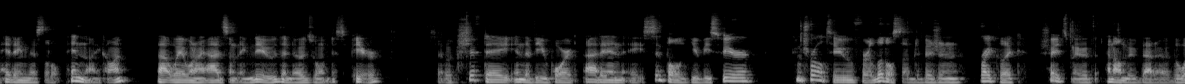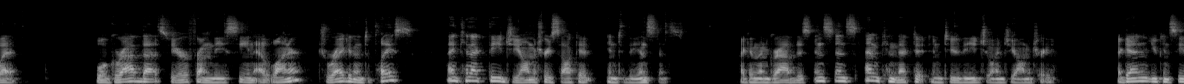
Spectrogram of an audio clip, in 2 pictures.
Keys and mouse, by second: 0.7 click, 6.6 shift+a, 8.1 ctrl+2, 9.1 right click, 10.7 g, 14.1-15.6 drag, 17.2-18.0 drag, 18.5-19.0 drag, 20.3-21.4 drag.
